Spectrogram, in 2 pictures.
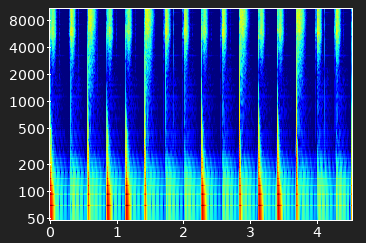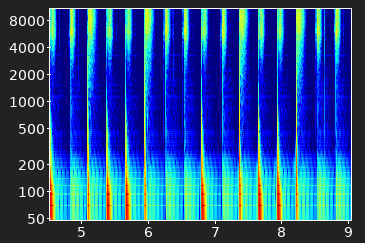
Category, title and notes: Instrument samples > Percussion
106 Welson Loop 01
DrumMachine, Loop, DrumLoop, Hi-Hats, Retro, Drums, Vintage, Rare, Synth, 106bpm, Electronic, Electro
